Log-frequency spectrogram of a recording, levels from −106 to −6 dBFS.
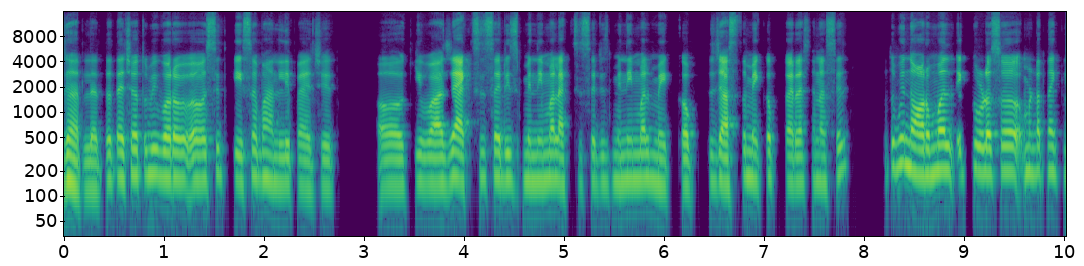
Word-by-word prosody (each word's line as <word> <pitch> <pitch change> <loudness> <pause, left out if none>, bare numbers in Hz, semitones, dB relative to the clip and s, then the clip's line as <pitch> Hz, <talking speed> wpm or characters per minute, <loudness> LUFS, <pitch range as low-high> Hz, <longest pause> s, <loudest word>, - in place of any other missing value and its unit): घातलात, 125 -5 +1
तर - - -1
त्याच्यात 170 +2 +1
तुम्ही 185 +1 -1
वर 170 -1 +3
अ, - - +6
व्यवस्थित 155 +4 0
केसं 155 +2 -1
बांधली 145 -3 -2
पाहिजेत. 130 -1 -4 0.5
अ, 130 - -4 0.3
किंवा 145 -2 +2
जे 165 +3 +8
accessories, 160 +1 +1
minimal 155 0 0
accessories, 145 +1 -4
minimal 155 +1 -2
makeup. 140 0 -3 0.2
जास्त 140 +2 +3
मेकअप 170 0 -1
करायचं 150 +1 0
नसेल 150 +7 -5 0.4
तुम्ही 240 +3 -1
नॉर्मल 195 0 +5
एक 175 - -1
थोडंसं 195 -1 +2
म्हणतात 195 0 -3
ना, - - +1
एक 185 -1 -7
160 Hz, 175 wpm, -27 LUFS, 145-180 Hz, 0.5 s, जे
